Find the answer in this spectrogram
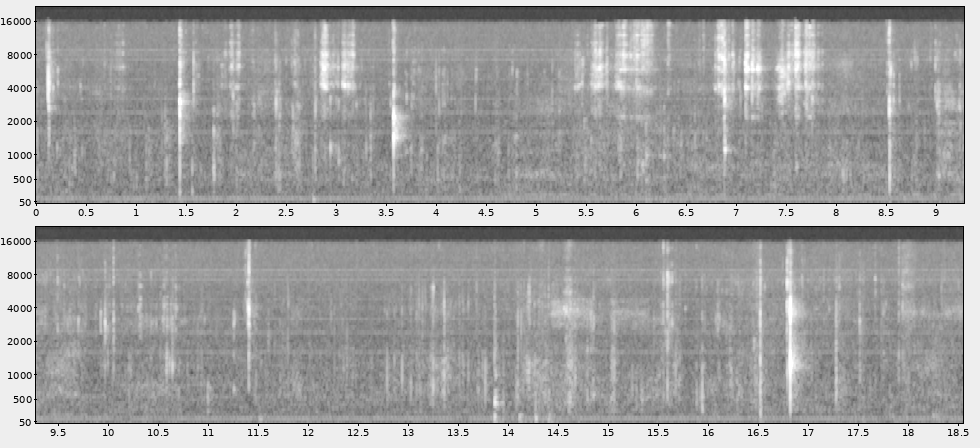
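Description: Close-up mouth sounds of a person eating a cheddar hot link sausage in a soft bun: faint chewing with wet smacks and small clicks, a cluster of them about six to eight seconds in and one sharper click near the end. A steady low hum runs underneath.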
